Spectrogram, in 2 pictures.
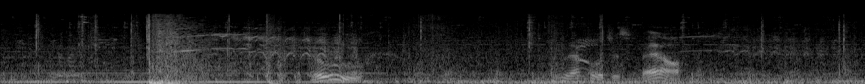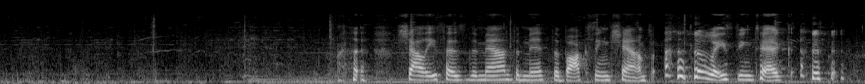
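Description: A horse-drawn wagon rolls and creaks over a dirt track.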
